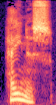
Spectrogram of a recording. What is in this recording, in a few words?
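"heinous", English; poitiers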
